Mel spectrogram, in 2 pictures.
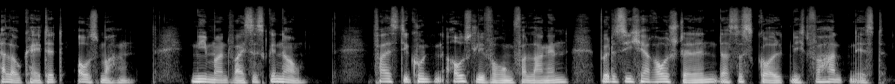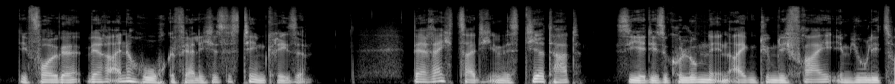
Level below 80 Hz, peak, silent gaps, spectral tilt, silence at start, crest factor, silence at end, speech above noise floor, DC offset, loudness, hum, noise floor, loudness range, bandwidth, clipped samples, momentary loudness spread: -40 dBFS; -2 dBFS; none; -5.5 dB/octave; 0 s; 16 dB; 0 s; 34 dB; under 0.1%; -17 LUFS; none; -51 dBFS; 3 LU; 16 kHz; under 0.1%; 8 LU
